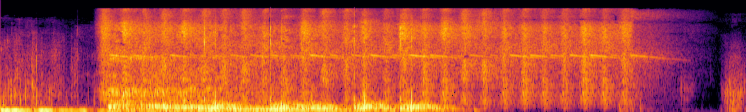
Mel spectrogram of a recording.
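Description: Fireworks pop and crackle in quick bursts.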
